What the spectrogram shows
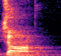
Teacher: आप बोल के देखिए चांद, तो चांद बोलोगे आप, देखो नाक से भी हवा निकलेगी, प्रेशर पड़ेगा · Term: चंद्रबिंदी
